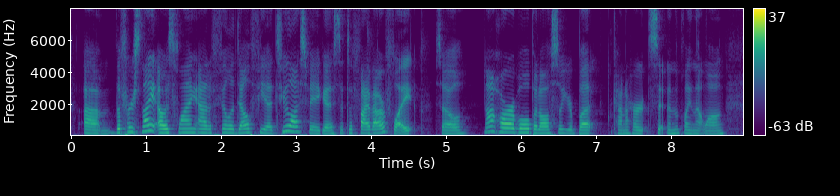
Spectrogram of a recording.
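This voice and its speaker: A woman's an unremarkable speaking voice, fairly high in pitch, with an American accent, ordinary pitch variation and a fairly quick pace. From US East Coast, New Jersey. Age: 20s. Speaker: podcast host. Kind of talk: solo podcast monologue. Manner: casual, filler-heavy.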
